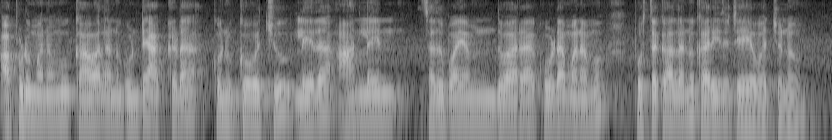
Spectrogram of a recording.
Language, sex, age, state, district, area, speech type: Telugu, male, 30-45, Telangana, Hyderabad, urban, spontaneous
